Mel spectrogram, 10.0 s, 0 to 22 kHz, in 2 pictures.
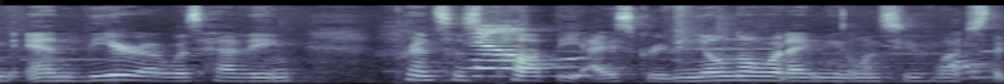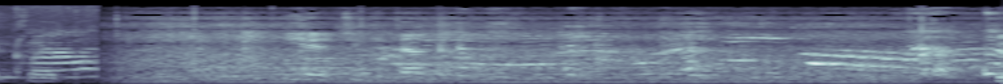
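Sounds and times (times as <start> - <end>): high child's voice: 2.4 - 2.9, 4.8 - 5.6, 6.9 - 10.0
children chattering: 4.7 - 5.6, 6.6 - 10.0.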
